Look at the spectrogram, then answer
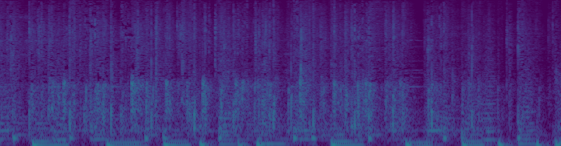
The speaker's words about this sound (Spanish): Aplausos.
